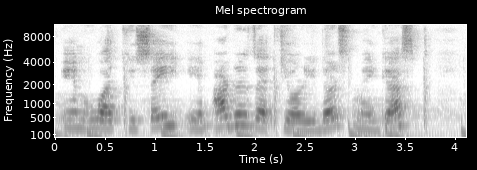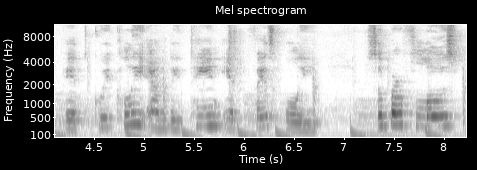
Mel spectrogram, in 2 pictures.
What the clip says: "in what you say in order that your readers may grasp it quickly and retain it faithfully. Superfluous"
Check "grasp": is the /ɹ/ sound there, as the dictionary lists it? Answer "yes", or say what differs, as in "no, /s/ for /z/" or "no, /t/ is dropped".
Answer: no, /ɹ/ is dropped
